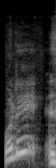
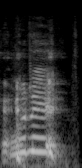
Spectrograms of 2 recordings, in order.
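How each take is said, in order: First: Said in the usual way. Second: Squeaky incredulous repeat; high mock disbelief.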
